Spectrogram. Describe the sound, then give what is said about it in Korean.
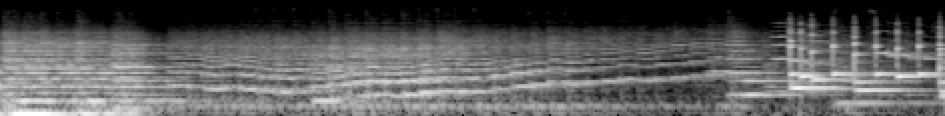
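A melodic electronic phone ringtone plays loudly on its own as a friend phones around to other friends, its sweeping synth tones giving way to a quick, repeating rhythmic pattern near the end. No voices are heard. “제가 말 안 했더니 다른 친구들한테 전화를 돌렸더라고요.”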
